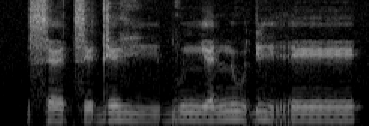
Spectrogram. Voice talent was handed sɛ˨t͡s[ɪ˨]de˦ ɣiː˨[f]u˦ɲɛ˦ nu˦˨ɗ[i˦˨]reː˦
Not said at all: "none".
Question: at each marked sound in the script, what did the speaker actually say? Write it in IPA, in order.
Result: ɪ˨, b, i˦˨

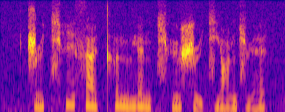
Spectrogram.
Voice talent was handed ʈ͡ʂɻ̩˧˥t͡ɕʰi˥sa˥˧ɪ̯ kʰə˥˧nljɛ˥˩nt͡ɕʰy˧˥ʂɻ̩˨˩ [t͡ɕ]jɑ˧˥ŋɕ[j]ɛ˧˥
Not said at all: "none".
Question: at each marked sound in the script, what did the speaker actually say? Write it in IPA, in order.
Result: t͡ɕ, ɥ

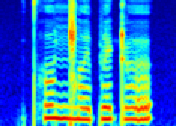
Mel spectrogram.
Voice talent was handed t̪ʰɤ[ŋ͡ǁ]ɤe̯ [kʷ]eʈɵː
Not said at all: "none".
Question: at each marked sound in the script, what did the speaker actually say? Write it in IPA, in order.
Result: ŋ͡ǁ, p

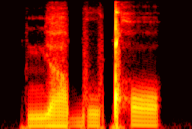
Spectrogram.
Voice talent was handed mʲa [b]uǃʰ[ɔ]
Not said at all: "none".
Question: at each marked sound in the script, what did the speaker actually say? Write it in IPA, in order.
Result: b, ɔ

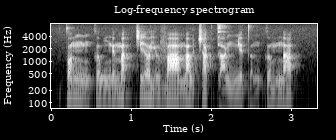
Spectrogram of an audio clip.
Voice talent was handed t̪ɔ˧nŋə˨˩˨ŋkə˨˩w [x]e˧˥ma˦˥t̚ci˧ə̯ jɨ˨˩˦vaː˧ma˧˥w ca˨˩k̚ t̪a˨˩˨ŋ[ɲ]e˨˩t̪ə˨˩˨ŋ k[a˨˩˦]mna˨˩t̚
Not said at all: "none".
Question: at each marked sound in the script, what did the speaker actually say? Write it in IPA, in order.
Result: ŋ, ɲ, ə˨˩˦

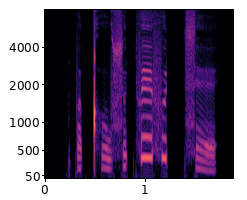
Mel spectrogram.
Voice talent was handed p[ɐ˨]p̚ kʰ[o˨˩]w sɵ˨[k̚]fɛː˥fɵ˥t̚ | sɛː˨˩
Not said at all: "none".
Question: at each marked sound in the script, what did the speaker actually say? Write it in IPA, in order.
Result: ɐ˨, o˨˩, t̚

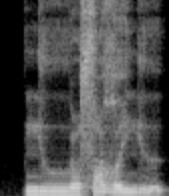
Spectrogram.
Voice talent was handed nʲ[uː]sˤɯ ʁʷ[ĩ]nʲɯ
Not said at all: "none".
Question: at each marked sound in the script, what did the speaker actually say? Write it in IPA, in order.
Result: uː, i

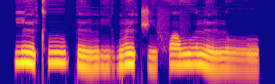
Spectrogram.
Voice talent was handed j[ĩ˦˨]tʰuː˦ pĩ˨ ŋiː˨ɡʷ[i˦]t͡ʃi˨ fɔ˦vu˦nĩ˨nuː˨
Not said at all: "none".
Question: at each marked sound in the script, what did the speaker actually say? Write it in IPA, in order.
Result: ĩ˦˨, ĩ˦

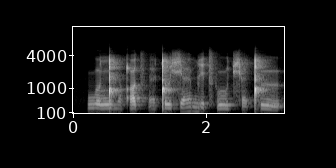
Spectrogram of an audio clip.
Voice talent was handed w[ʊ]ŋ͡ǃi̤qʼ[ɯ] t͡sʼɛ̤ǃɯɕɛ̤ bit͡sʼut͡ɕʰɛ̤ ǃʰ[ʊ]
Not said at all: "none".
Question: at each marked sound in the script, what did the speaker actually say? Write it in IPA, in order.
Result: ʊ, u, ɯ

